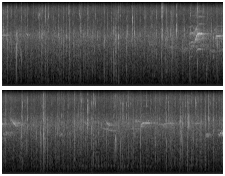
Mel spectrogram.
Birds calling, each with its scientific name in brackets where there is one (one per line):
Iiwi (Drepanis coccinea)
